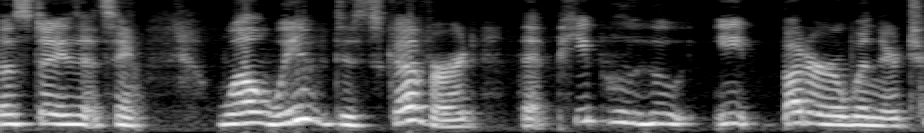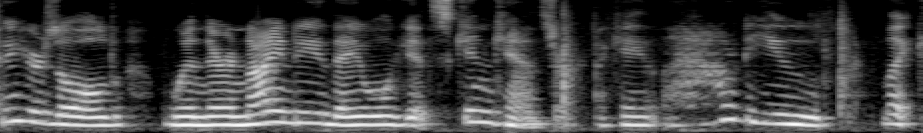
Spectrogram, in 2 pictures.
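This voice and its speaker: A woman speaks at a medium pitch and a moderate pace. She has a normal speaking voice. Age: 60s. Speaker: homeschooling mother and video host. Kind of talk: casual talk to camera. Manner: conversational, with many fillers.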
